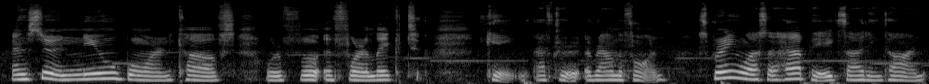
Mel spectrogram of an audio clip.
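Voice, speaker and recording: A woman's voice: fairly high pitch, warm tone, poor audio. A woman reading a children's novel aloud, stumbling and restarting on harder words. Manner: slow, halting reading with frequent restarts on hard words. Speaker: reader.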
